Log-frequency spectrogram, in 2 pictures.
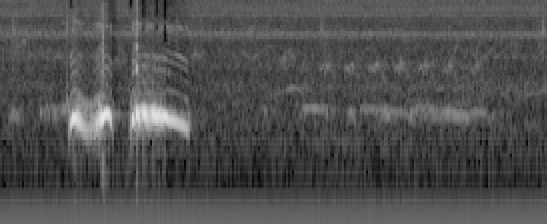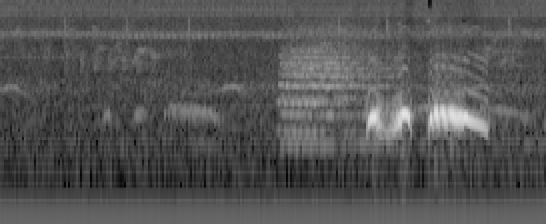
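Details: Spotted dove lure bird cooing to excite wild doves: two phrases of short rising notes ending in a long downward-sliding coo, with a brief buzzy harmonic sound between them.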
